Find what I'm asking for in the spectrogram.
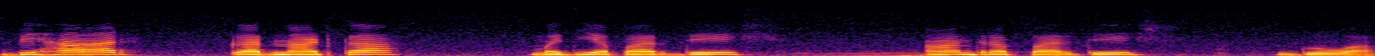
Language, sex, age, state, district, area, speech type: Kashmiri, female, 30-45, Jammu and Kashmir, Shopian, urban, spontaneous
